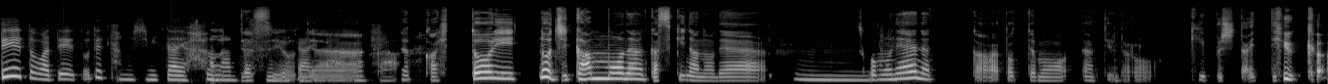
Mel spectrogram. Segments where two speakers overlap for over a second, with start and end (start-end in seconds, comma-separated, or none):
2.0-3.6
